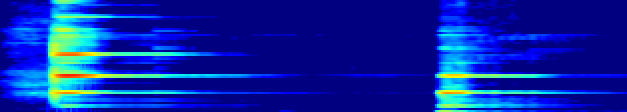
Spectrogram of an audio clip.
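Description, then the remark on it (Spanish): A bell rings twice, each strike a bright metallic ding with harmonics that ring out and slowly fade, the second hit carrying a heavier low thud; no one speaks. “Sonó de nuevo la campana.”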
